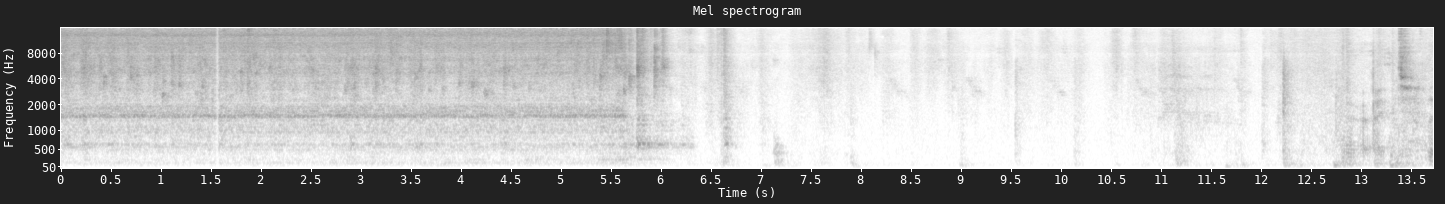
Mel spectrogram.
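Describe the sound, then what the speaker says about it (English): A kitchen tap runs steadily while hands are washed beneath it, a loud continuous stream of water that cuts off abruptly midway, followed by quieter clinks and handling noises nearby. "Washing my hands again so I can get that situated."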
